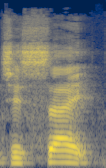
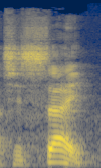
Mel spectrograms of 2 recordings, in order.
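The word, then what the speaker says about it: 実際: 앞에 게 실, 발음은 실제 뜻은, 발음은 지사이. 거짓이 아닌 현실적인 사실을 말하는 실제 제자기도 합니다. 지사이.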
